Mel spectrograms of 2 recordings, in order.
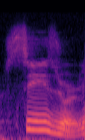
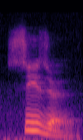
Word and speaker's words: seizure: 발음도 보면 procedure, seizure 여기다가 강세를 딱 줘. seizure, procedure 이렇게 발음합니다.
